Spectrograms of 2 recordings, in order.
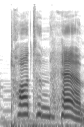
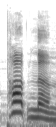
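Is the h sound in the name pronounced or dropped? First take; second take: pronounced; dropped. First: The h sound is pronounced in the middle. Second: The h sound is dropped from the middle. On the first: The speaker calls it wrong. "Because the spelling, you want to say Tottenham" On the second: The speaker calls it right. "But actually they say"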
